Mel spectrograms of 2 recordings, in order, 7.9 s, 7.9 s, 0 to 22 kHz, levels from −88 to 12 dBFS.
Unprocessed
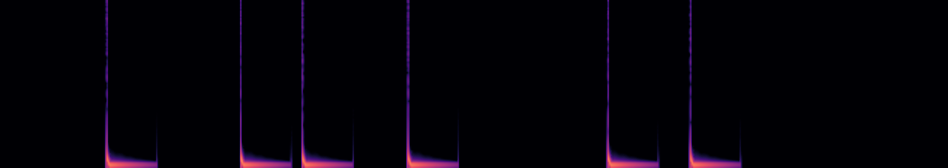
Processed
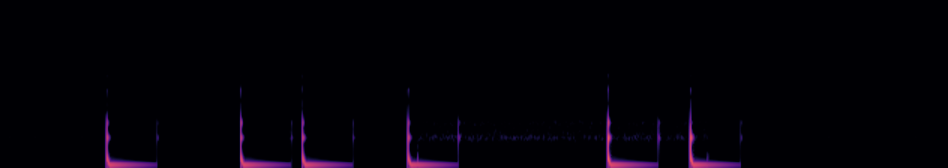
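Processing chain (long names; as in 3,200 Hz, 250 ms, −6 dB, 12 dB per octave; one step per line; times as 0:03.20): formant resonators in series a
0:03.48–0:05.90: parametric band 630 Hz +13 dB 2.5 octaves
level +15 dB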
